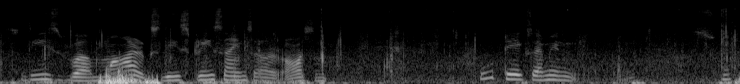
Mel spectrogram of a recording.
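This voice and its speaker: Over noticeable background noise, a woman speaks very slowly with a Tamil accent and long, frequent pauses. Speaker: vlogger. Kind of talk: casual vlog narration. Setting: outdoors, hiking trail. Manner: halting.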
